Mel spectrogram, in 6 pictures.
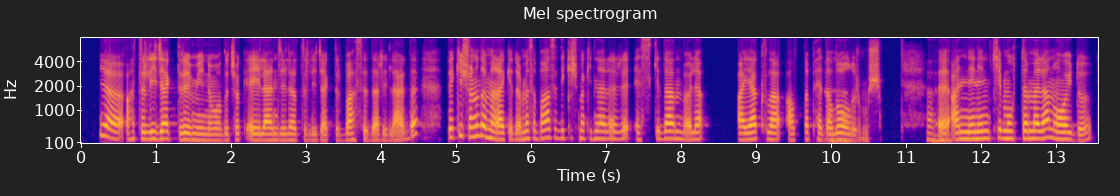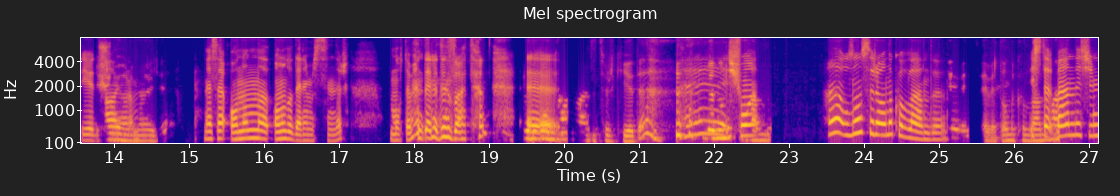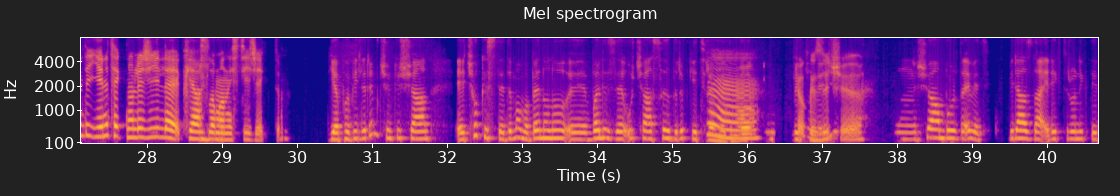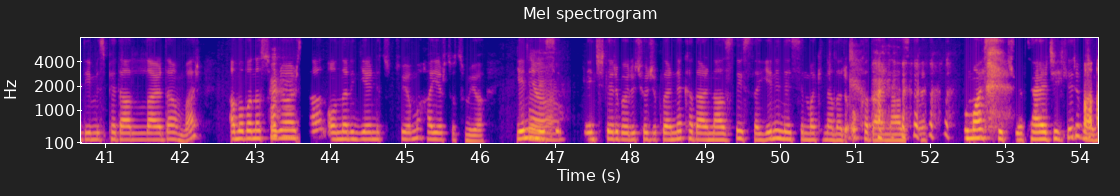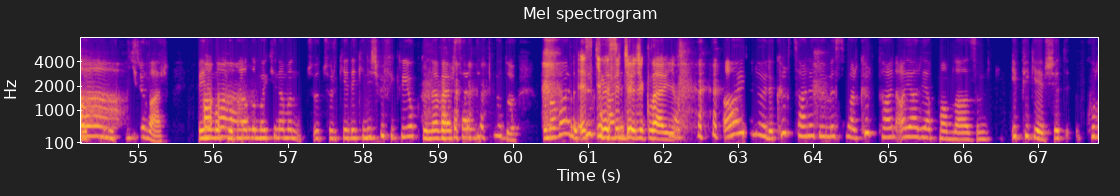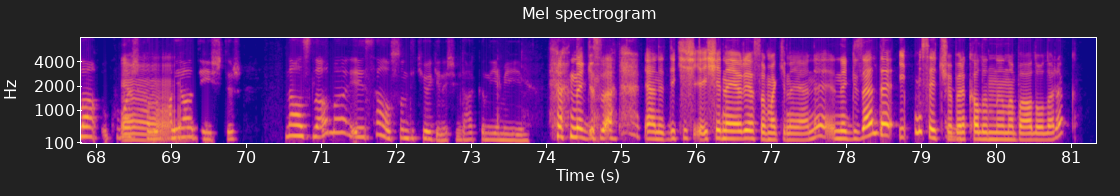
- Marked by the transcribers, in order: static; other background noise; distorted speech; tapping; laughing while speaking: "denedin zaten"; chuckle; sad: "Hıı. Çok üzücü"; "makineleri" said as "makinaları"; chuckle; "Makinenin" said as "Makinanın"; surprised: "A, A"; "makinemin" said as "makinamın"; chuckle; chuckle; joyful: "Ne güzel"
- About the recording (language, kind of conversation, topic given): Turkish, podcast, Hobini başkalarıyla paylaşıyor ve bir topluluğa katılıyor musun?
